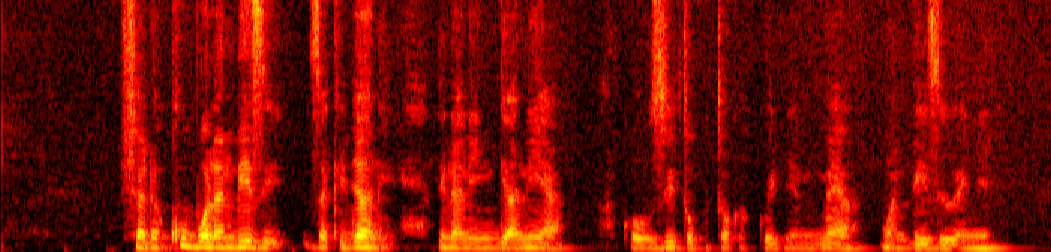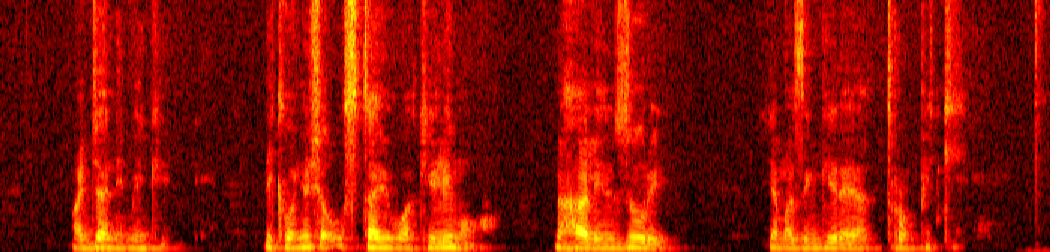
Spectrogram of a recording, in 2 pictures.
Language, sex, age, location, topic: Swahili, male, 18-24, Wajir, agriculture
